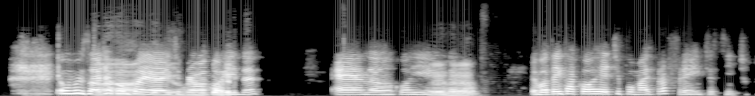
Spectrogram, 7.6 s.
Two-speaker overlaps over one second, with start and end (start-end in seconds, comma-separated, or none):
0.9-2.4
